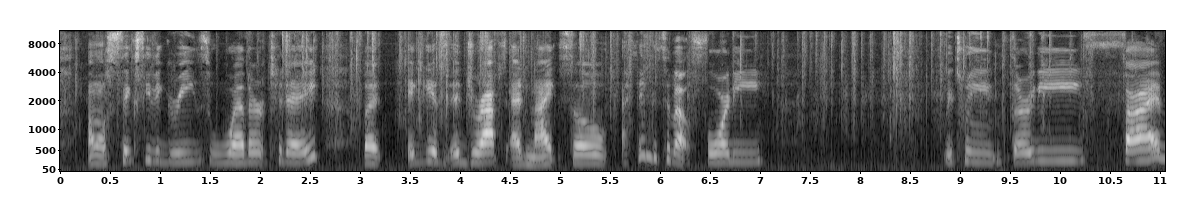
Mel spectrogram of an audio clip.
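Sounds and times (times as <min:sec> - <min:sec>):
small items clicking and rattling: 0:00.0 - 0:10.9.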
